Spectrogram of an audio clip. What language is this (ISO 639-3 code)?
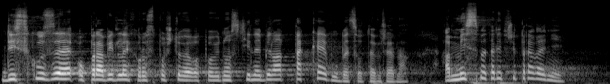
ces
